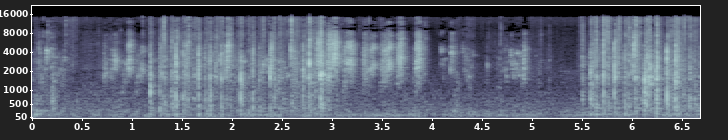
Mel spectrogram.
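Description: Tarot cards being handled and laid out on a wooden table: a fast run of light clicks and flicks of card stock, a pause of about a second, then more clicking as the deck is worked again.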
